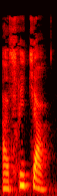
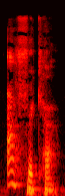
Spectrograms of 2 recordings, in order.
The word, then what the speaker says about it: Africa: Africa, vous allez noter que le deuxième A ne se prononce pas du tout A. C'est pas Africa, c'est Africa.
